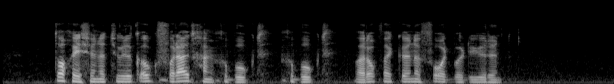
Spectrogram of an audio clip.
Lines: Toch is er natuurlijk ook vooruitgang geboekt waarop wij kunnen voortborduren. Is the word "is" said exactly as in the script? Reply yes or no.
yes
